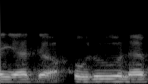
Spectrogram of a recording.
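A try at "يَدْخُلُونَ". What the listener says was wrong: Kho-nya kurang. Yadkhulun. Ulangi.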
